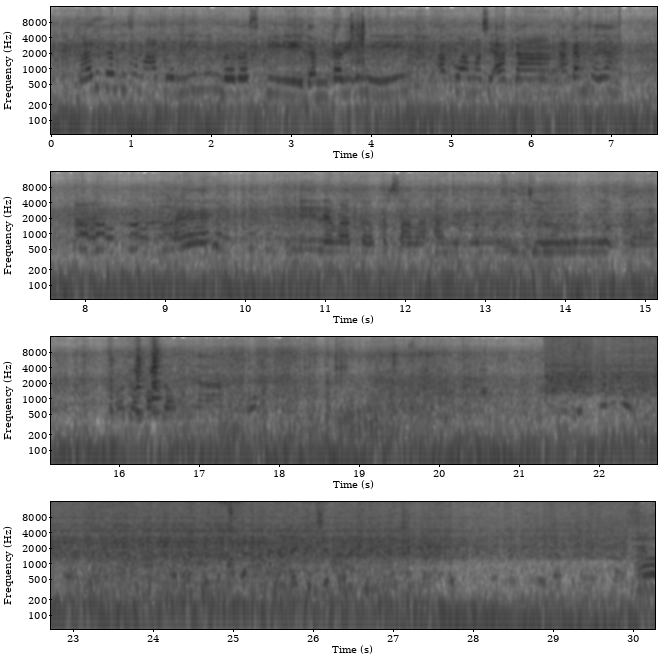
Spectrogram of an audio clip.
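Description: Engine of an odong-odong, a small open-sided passenger vehicle, running steadily under passengers' voices. From about two-thirds of the way in the voices thin out and a broad hiss of road and wind noise comes up.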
